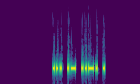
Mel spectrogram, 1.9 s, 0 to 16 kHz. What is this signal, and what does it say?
Morse code, heard as a keyed tone, about 47 wpm, 700 Hz. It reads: SAFE
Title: Sentences from Top 900 Words - New Word Drill - 50wpm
